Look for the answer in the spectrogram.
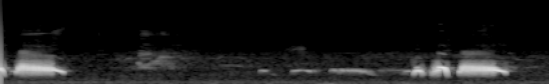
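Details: Decoy spotted dove calling to provoke rivals to fight, thổ bầu voice: a loud, hoarse coo opens, faint murmured notes follow, then two short rising notes lead into a second loud, drawn-out coo near the end.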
